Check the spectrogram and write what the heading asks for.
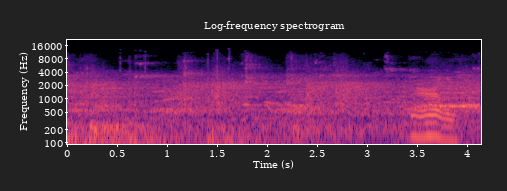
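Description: Basketball being dribbled on a hardwood gym floor, faint knocks over a steady low murmur of players' voices and a small crowd in the gym.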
